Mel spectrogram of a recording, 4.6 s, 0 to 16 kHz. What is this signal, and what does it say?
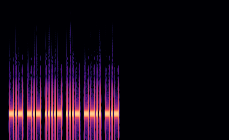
Morse code, heard as a keyed tone, about 40 wpm, 700 Hz. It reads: KK4VZK
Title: USA Call Signs 40wpm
